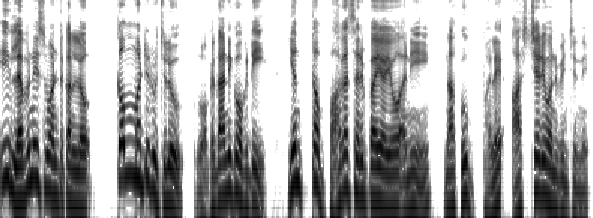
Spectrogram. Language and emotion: Telugu, happy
